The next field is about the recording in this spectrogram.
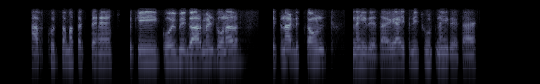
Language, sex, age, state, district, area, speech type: Hindi, male, 45-60, Uttar Pradesh, Lucknow, rural, conversation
